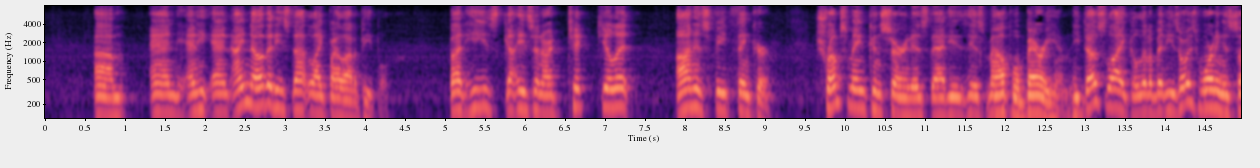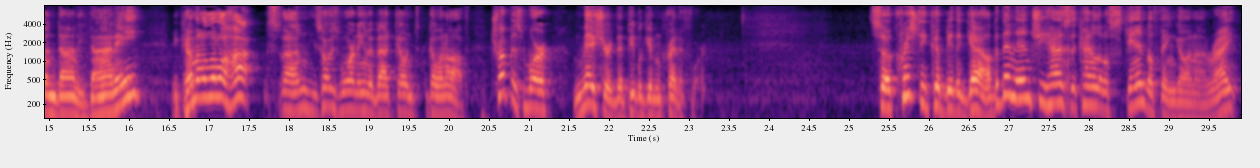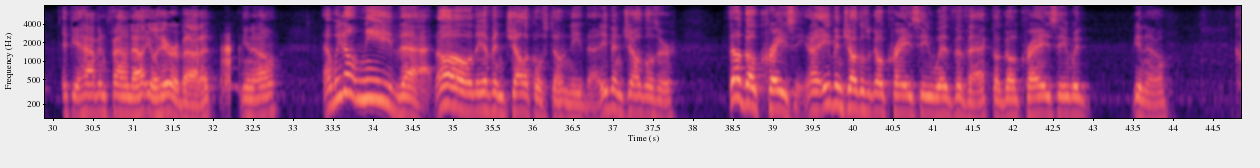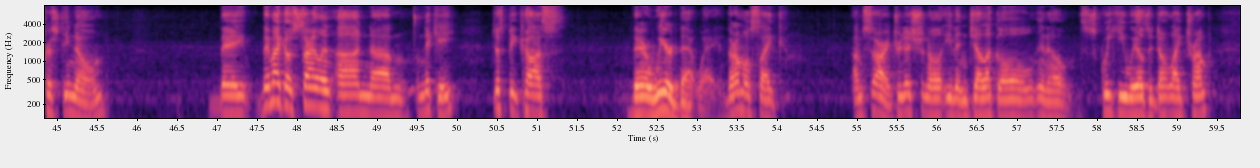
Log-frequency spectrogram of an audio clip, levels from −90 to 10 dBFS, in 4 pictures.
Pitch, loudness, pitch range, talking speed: 140 Hz, -18 LUFS, 130-170 Hz, 160 wpm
